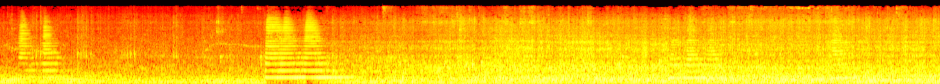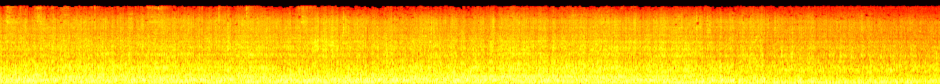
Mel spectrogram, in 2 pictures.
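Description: Electric commuter train sounding its horn: short toots at the start, a loud blast of about a second about four seconds in, and a shorter one about ten seconds in. Then the train passes close by, its wheels running and clattering over the rail joints in a steady loud rumble.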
